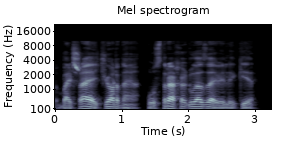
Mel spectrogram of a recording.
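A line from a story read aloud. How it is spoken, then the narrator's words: Sarcastic mocking snort. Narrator (Russian): вновь съязвила Татьяна, насмешливо фыркнув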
